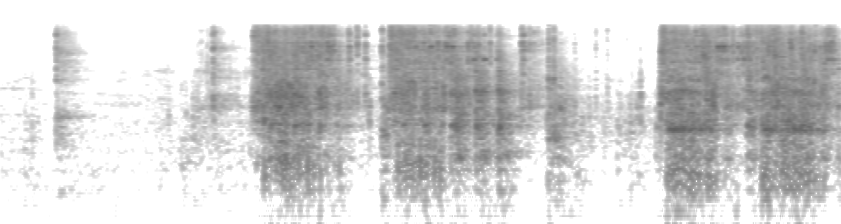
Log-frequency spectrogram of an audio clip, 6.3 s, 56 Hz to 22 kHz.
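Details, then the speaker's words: Husqvarna 325P4 pole pruner, intermittent no-start: it cranks fine for a couple of pulls, then catches in ragged bursts and sputters. At first a fouled plug was suspected; protective insulation had slid up and the plug wire was chafed. Severe ignition misfire. "I'm getting intermittent fire. It'll crank fine for a couple pulls. And it just misses like crazy."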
